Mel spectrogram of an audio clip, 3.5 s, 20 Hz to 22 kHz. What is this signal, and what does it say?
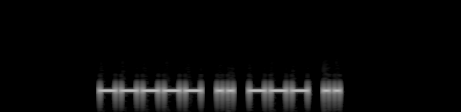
Morse code, heard as a keyed tone, about 29 wpm, 700 Hz. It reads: 0IOI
